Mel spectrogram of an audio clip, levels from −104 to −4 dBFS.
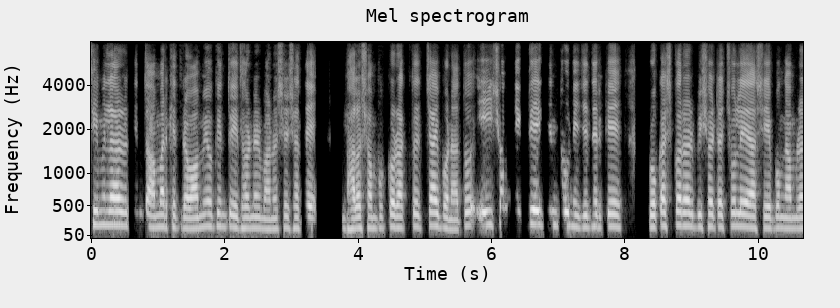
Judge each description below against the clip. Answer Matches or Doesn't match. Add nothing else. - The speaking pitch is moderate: Matches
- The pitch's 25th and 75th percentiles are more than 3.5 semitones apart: Doesn't match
